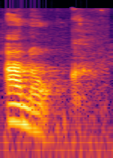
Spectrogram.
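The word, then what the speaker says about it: anCnoc: And by the way, yes, it is pronounced Annock.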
